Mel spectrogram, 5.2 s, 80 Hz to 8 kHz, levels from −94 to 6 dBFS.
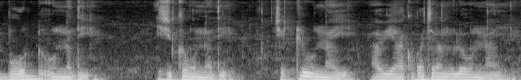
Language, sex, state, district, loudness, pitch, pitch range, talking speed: Telugu, male, Telangana, Mahabubabad, -14 LUFS, 105 Hz, 95-115 Hz, 115 wpm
